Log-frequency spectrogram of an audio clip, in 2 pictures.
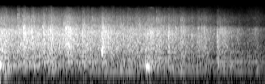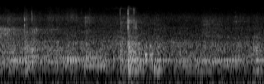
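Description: An audience breaks into a loud burst of clapping that holds for a few seconds, then fades away, leaving a quiet room tone with a couple of faint clicks.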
